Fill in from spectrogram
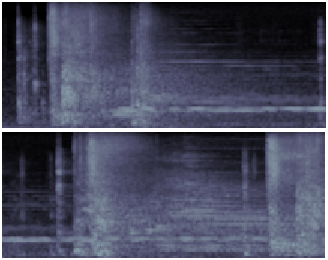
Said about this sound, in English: And again, the silence is setting it, right? Just hear footsteps.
